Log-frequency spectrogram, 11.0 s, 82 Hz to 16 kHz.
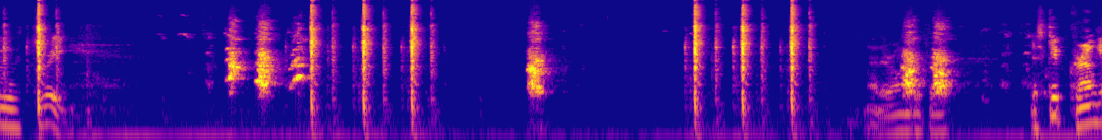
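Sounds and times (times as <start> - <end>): dog barking: 2.1 - 3.1, 5.2 - 5.8, 9.0 - 10.0.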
